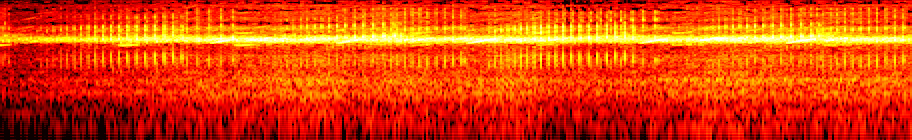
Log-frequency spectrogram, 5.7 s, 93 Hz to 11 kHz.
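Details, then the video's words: Northern chorus frogs and spring peepers calling together in spring at The Wetlands, James River Parks, Richmond, Virginia, March 9, 2014: a dense unbroken chorus of high steady peeping overlaid with rapid rasping pulsed trills that swell and repeat. "Spring frogs"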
